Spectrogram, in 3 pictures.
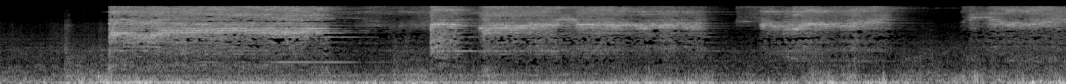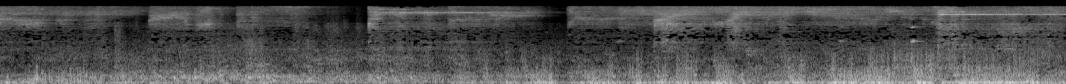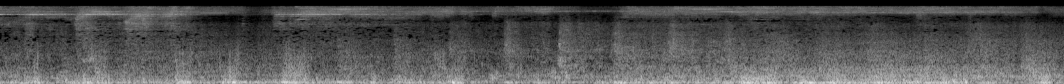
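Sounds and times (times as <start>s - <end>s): train wheels rumbling on rails: 0.0s - 31.9s
high wheel squeal: 1.1s - 11.2s.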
